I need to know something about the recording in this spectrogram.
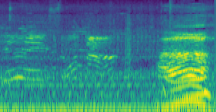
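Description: Voices talking over the steady low rumble of a Toyota car's engine and road noise heard inside the cabin as it rolls slowly along.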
